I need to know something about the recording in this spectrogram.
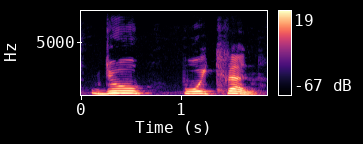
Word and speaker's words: Dupuytren: i'm saying well i it's really a french word uh they have a french pronunciation but in english and here in america in english is do boytren dubois trina's name of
